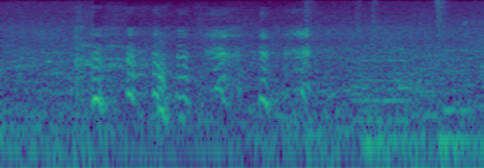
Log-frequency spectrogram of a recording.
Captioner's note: embarrassed heh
